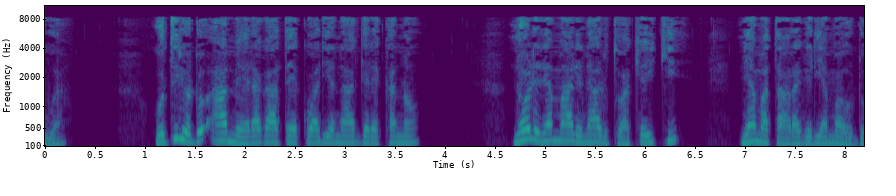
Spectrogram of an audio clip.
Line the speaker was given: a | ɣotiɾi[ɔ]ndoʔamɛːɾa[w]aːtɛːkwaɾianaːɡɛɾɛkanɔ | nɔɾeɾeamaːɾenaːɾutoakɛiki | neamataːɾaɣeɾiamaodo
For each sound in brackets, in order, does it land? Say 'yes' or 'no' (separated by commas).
no, no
